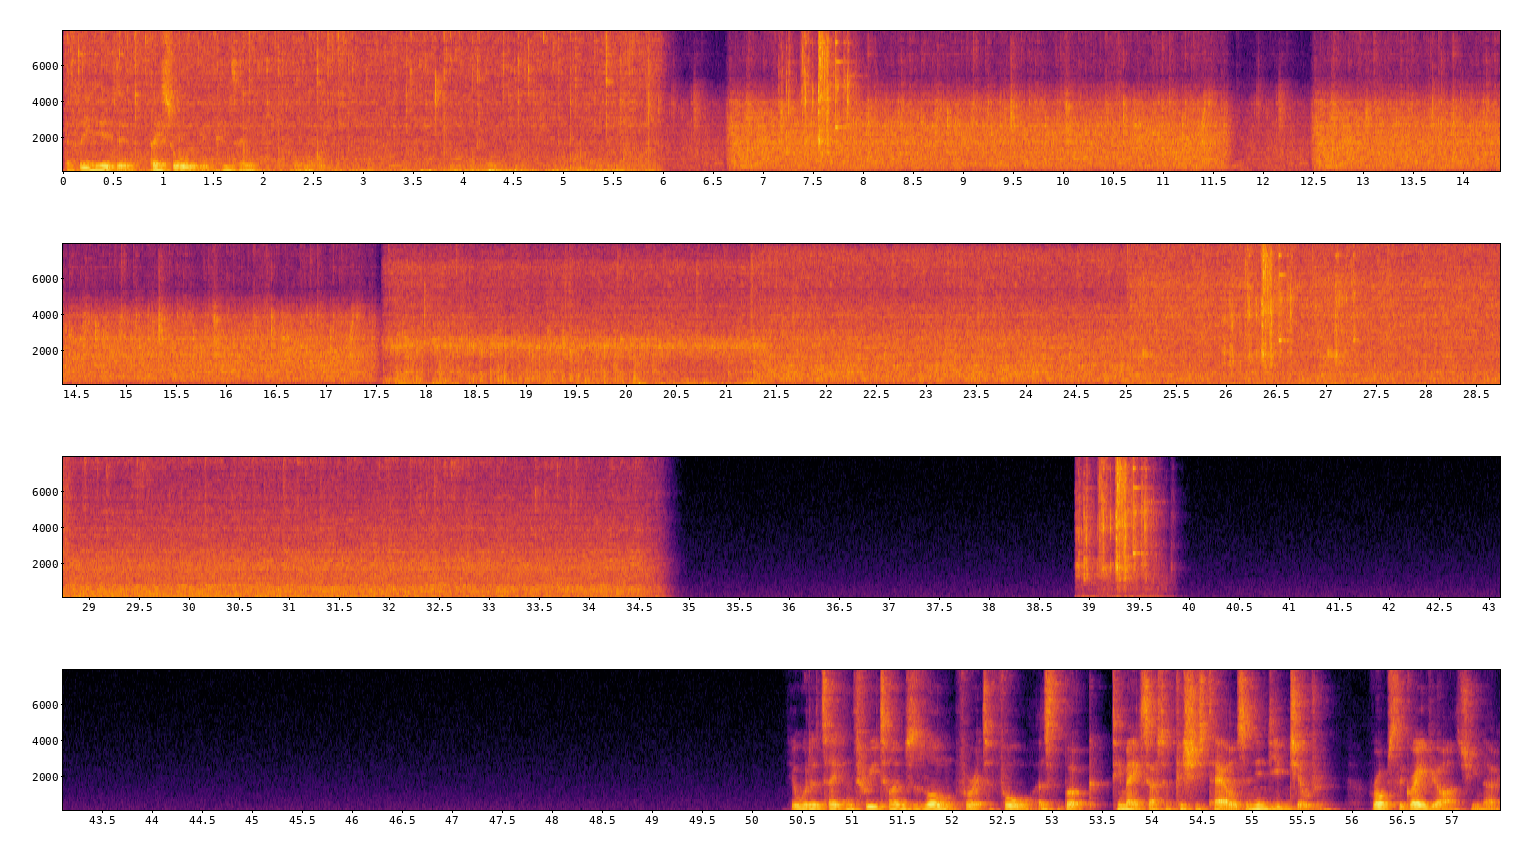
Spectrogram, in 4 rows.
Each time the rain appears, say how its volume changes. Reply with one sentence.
You can hear the rain from 0.0 to 34.8 s, at a steady volume.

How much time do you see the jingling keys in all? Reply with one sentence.
You can hear the jingling keys for 3 seconds altogether.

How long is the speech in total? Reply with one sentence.
The speech can be heard for 9 seconds in total.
